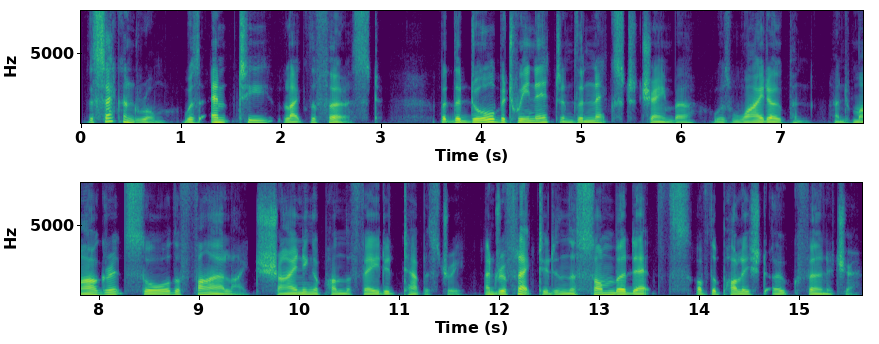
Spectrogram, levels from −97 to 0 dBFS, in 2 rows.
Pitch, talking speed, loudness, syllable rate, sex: 115 Hz, 155 wpm, -20 LUFS, 4.5 syllables/s, male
